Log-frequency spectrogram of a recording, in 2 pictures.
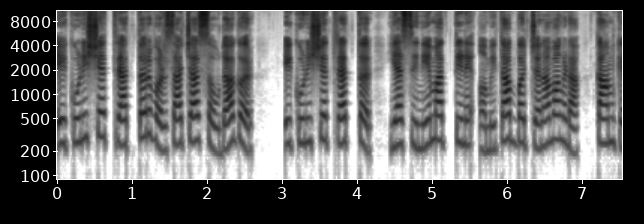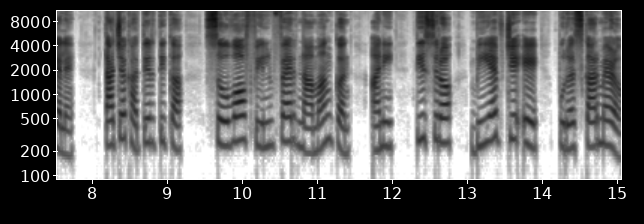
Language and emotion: Goan Konkani, neutral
